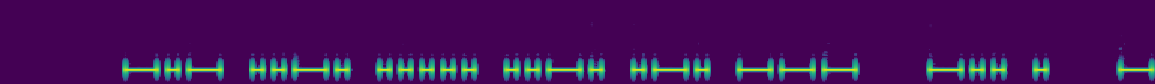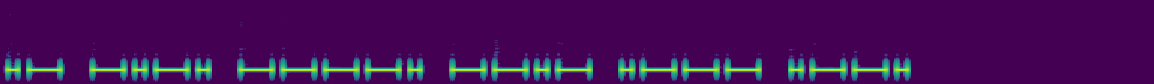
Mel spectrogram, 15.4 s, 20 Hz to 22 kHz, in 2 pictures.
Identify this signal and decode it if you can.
Morse code, heard as a keyed tone, about 17 wpm, 700 Hz. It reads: KF5FRO DE KC9QJP
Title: USA Callsign DE Callsign - 6 Characters - 17wpm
